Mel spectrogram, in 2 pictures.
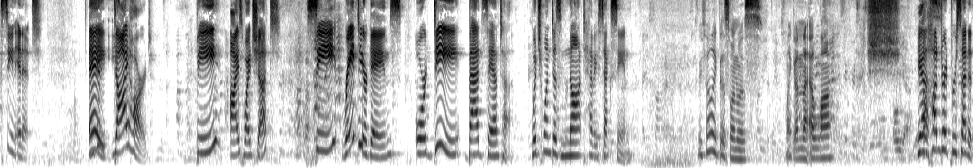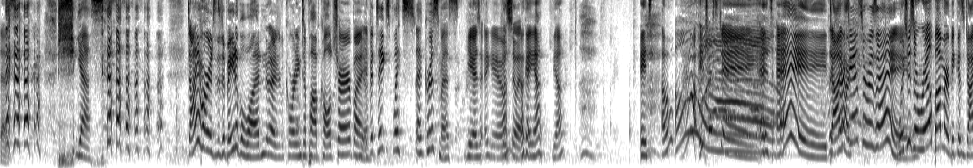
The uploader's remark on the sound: Performed a live show at Caveat in New York City.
